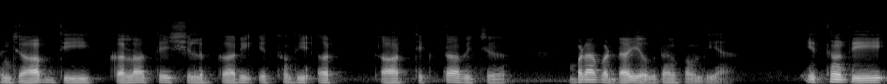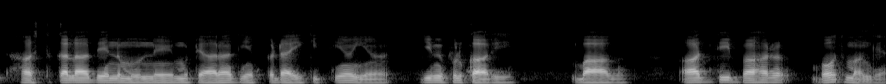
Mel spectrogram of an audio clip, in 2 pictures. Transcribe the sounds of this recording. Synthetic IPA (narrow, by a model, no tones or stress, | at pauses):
pəɲd͡ʒaːb̚d̪iːkəlãːt̪eːʃɪlp̚kaːɾiːʔɪt̪ʰːõːd̪iː | aːɾt̪ʰɪkt̪ãːʋɪt͡ʃ | bəɽaːʋəɖːaːjoːɡd̪aːnpãːʊ̃ːnd̪ḭːɛ̰ː | ɪt̪ʰːõːd̪iːhəst̪kəlaːd̪eːnəmuːneːməʈjaːɾãːd̪ɪjãːkəɖaːiːkiːt̪ɪjãːɦoːijãː | d͡ʒɪʋẽːpʰʊlkaːɾiː | baːɡ | aːd͡ʒd̪iːbaːɦəɾ | bɔːt̪mãːŋɡɛ̰ː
